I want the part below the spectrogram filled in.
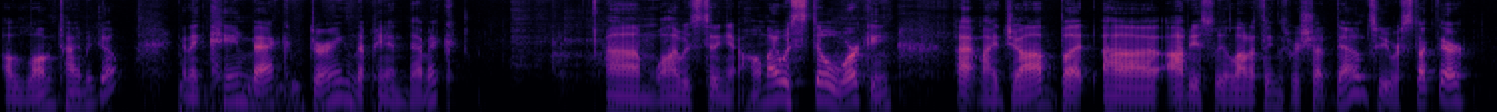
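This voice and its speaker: A man with a fairly low pitch speaks at a moderate pace, his bright, sharp tone carrying lively intonation and big swings in loudness. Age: 50s. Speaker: gaming youtuber. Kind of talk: casual monologue. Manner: halting.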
